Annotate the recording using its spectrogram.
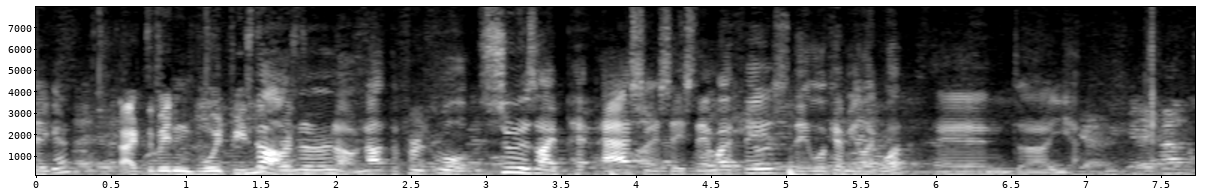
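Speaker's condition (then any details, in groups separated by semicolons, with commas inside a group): No condition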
